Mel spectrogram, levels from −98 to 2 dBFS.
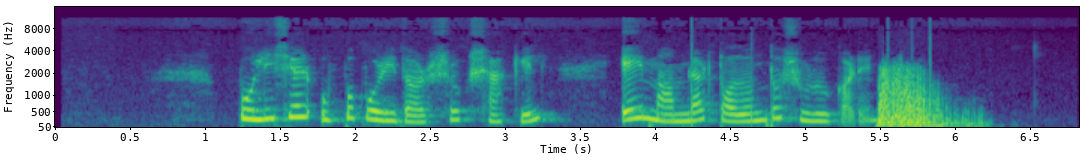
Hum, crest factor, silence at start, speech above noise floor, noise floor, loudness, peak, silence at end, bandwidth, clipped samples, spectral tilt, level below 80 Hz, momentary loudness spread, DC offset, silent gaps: none; 18 dB; 0.9 s; 47 dB; -63 dBFS; -17 LUFS; 0 dBFS; 0.6 s; 11.5 kHz; under 0.1%; -8 dB/octave; -38 dBFS; 11 LU; under 0.1%; none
